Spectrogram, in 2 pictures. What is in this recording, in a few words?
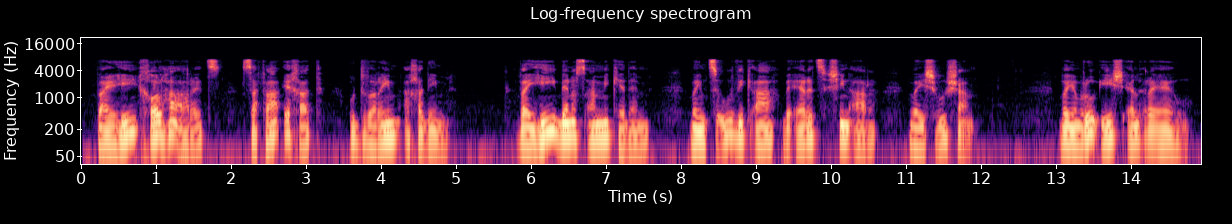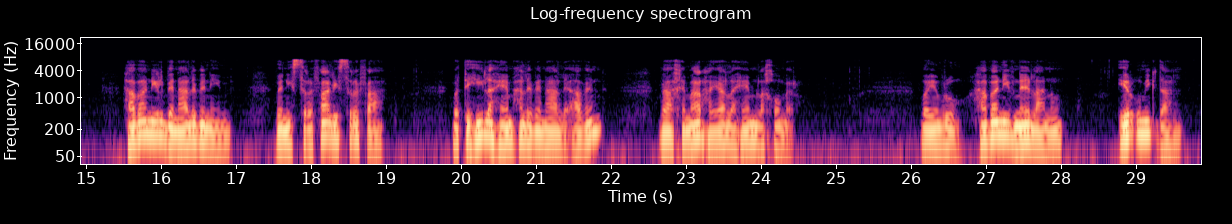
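Hebrew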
